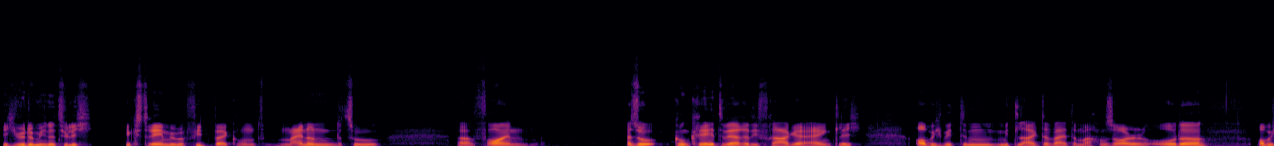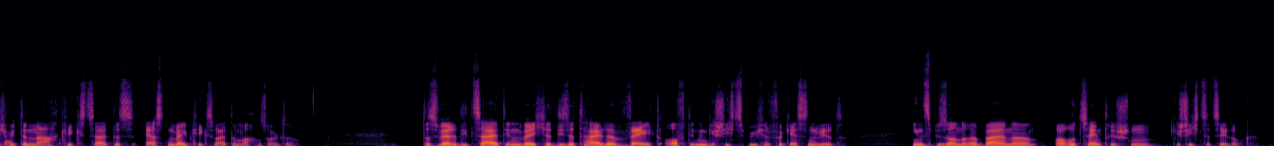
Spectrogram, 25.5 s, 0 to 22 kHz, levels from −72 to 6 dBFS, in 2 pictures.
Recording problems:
none

